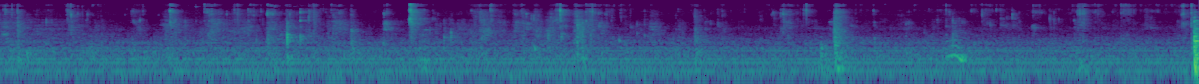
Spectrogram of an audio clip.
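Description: Quiet chewing and eating: faint wet mouth sounds and small scattered clicks while steak is eaten, over a steady low hum.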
